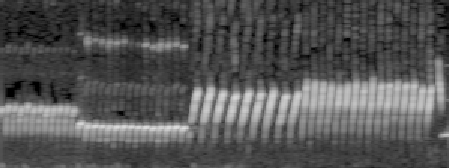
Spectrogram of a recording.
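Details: Belgian canary singing: a sustained trill near the top, dropping to a lower steady trill, then a long run of rapid rising whistled notes repeated many times a second, loud and clean.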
